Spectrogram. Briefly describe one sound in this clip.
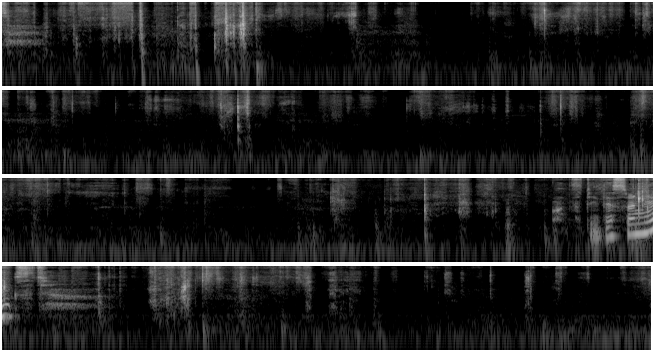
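Paper cards rustle and slide against each other under hands.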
